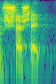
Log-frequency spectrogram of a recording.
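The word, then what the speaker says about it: Shusett: Dan O Bannon and I think Ron Shushet, that's the way you pronounce it.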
